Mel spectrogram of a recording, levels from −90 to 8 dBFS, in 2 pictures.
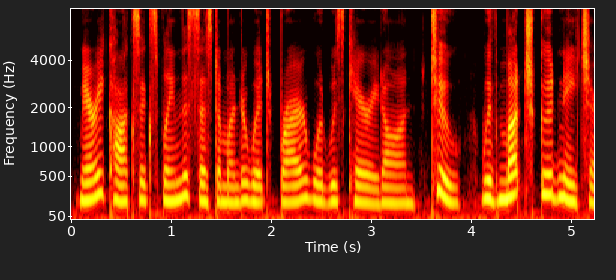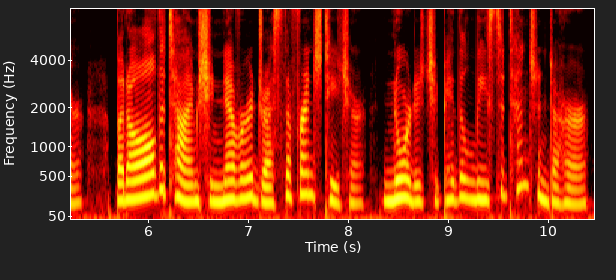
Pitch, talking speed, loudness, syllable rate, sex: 205 Hz, 200 wpm, -19 LUFS, 5.2 syllables/s, female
